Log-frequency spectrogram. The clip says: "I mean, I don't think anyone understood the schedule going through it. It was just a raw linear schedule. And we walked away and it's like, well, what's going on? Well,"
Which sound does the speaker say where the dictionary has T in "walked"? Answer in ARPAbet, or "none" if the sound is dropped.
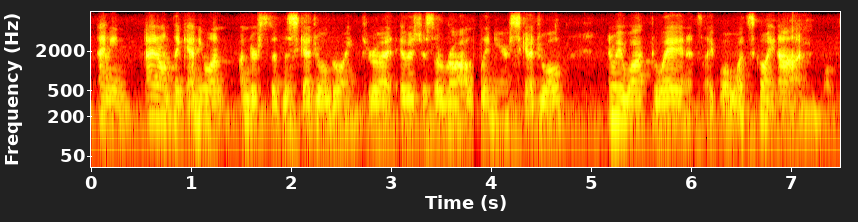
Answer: T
